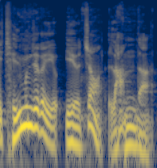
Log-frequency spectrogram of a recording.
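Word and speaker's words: λάμδα: 얘 제일 문제가 였죠 람다 람다는 르 발음이 나는데 람다이 르 발음이 나는데 그 르 발음이 사실 두 번나요 그래서 초성에서 한 번 나고 그 앞에 단어 앞에 단어에 받침으로 리를 하나 빌려 주는 그런게 바로 람다입니다 람다 도릴 발음이 나오고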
